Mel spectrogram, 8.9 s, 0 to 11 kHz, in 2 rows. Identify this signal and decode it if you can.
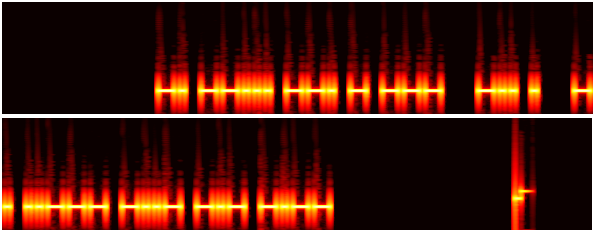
Morse code, heard as a keyed tone, about 32 wpm, 700 Hz. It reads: N7GTO DE N2XKY
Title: USA Callsign DE Callsign - 5 Characters - 30wpm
